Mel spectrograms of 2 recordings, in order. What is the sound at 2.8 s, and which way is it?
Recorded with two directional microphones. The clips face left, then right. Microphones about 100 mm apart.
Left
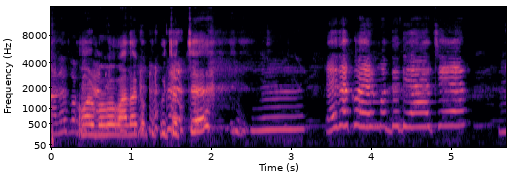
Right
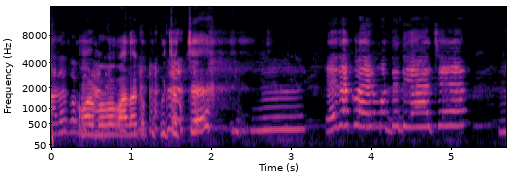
Female singing, 10° right (ahead or behind).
